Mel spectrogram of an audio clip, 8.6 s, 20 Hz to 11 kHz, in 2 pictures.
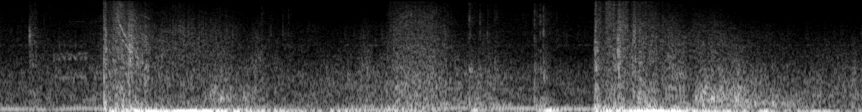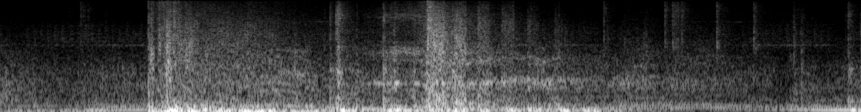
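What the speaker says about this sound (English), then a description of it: "there's still a tank. Shooting at me" Repeated heavy cannon blasts from a tank in GTA 5 Online, three big booming shots roughly two seconds apart with rumbling gunfire and explosions between them, loud and close.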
